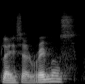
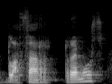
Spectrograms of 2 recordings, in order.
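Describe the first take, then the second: First: The name is said with an English accent. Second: The name is said with a Spanish accent. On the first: "in English it sounds like the Blazer Remus" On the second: "if I try to pronounce it in Spanish"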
